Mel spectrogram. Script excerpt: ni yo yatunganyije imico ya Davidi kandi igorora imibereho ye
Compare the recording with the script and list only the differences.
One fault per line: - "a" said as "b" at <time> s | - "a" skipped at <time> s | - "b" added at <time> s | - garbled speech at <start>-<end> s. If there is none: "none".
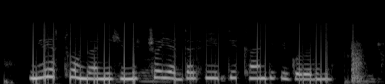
- "imibereho" skipped at 3.2 s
